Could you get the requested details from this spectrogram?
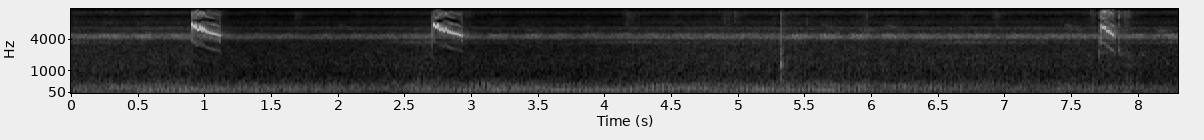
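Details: Female Oriental white-eye calling to a male; three thin, high, downward-sliding whistles at uneven gaps, set against a constant shrill whine and soft low noise.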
